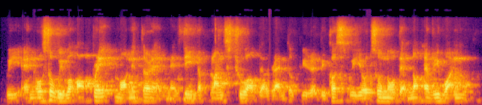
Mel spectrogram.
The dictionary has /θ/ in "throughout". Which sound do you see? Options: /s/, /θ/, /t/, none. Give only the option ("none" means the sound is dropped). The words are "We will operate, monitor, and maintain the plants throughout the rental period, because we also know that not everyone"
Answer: /t/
